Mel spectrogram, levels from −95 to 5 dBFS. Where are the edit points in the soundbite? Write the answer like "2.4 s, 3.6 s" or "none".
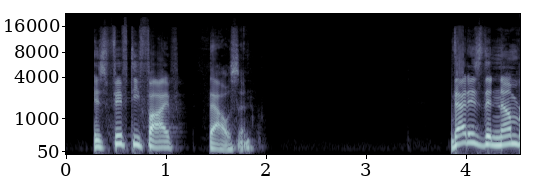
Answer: none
